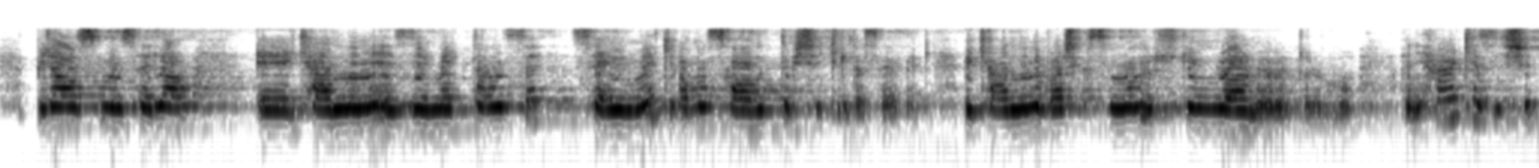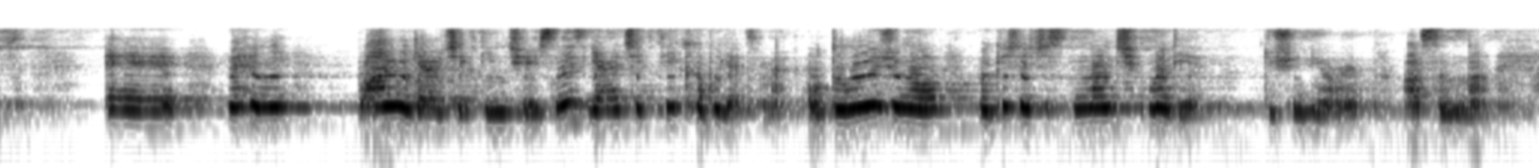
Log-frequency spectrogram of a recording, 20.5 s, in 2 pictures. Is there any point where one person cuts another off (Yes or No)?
No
